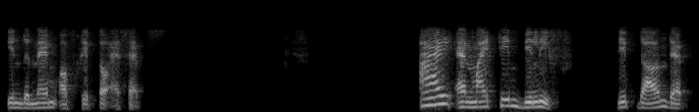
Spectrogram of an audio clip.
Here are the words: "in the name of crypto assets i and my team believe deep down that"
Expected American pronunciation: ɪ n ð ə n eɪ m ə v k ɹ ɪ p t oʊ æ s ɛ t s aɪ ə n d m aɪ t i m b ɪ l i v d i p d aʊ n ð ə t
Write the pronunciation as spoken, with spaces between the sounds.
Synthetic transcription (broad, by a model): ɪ n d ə n eɪ m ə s k ɹ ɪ p t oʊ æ s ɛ t s aɪ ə n m aɪ t i m b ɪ l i f d i p d aʊ n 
